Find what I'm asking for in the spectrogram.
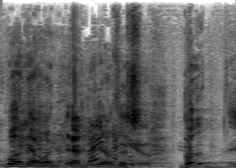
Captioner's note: audience laughs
